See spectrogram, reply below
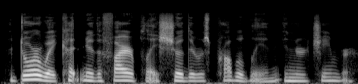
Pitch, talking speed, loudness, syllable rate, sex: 170 Hz, 220 wpm, -17 LUFS, 6.8 syllables/s, female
